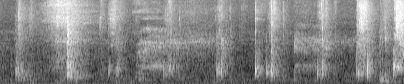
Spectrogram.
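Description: Bare feet step on a hard floor.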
